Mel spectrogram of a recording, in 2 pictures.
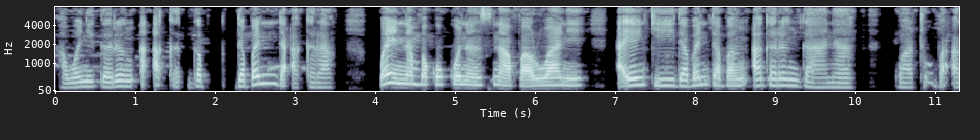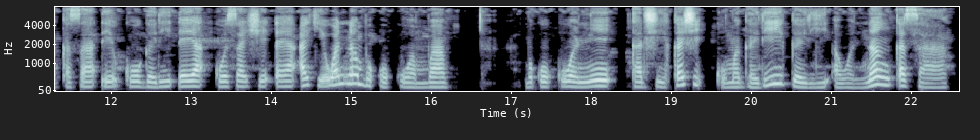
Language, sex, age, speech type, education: Hausa, female, 30-45, spontaneous, tertiary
